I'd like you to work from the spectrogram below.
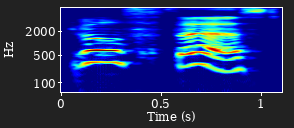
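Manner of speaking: put-on high, loud girlish exclamation; acted scream. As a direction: shout it out, hammed-up but not full scream. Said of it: "Titania screamed".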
